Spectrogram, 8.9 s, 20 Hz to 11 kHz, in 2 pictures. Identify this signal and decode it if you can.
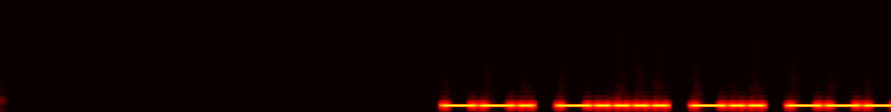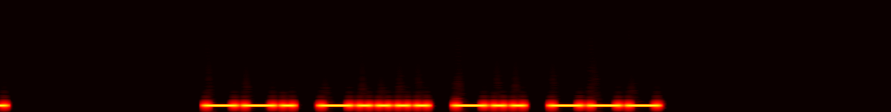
Morse code, heard as a keyed tone, about 25 wpm, 700 Hz. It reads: G6DO G6DO
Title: DXCC-100 Call Signs - 4 Characters - Repeated 2x - 25wpm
